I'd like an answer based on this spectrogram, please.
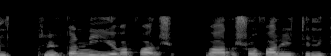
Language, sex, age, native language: Icelandic, female, 12, Icelandic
